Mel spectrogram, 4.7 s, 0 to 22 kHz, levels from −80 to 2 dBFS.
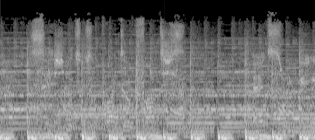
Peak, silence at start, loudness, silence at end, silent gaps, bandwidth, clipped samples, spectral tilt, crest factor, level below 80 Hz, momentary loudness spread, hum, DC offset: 0 dBFS; 0 s; -13 LUFS; 0 s; none; 15 kHz; under 0.1%; -3.5 dB/octave; 12 dB; -18 dBFS; 4 LU; none; under 0.1%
